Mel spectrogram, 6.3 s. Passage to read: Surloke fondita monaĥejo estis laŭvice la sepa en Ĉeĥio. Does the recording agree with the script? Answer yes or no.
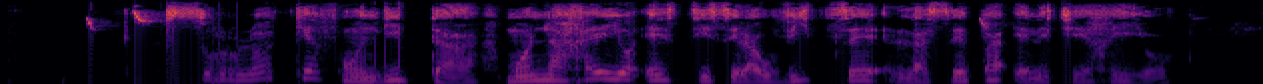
yes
